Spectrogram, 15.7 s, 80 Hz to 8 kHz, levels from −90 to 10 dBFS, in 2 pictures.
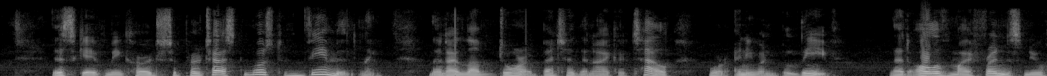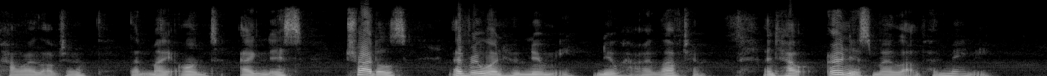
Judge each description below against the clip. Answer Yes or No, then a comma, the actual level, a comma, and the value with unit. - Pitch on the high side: No, low, 135 Hz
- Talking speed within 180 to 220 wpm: Yes, average, 195 wpm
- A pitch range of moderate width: No, wide, 6.0 semitones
